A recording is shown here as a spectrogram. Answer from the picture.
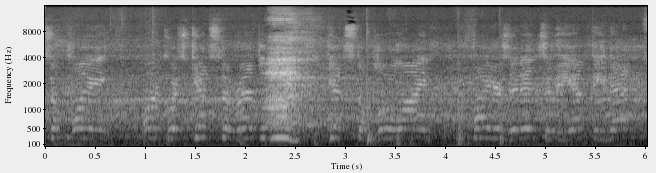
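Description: Television broadcast of an ice hockey game heard in the room: a play-by-play commentator talking steadily, with a short rush of noise a little over two seconds in.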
